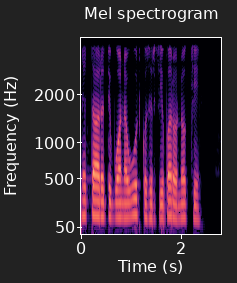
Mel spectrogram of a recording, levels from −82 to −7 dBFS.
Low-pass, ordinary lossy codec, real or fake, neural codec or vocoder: 3.6 kHz; none; real; none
